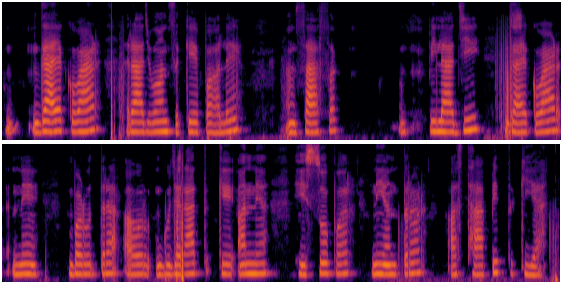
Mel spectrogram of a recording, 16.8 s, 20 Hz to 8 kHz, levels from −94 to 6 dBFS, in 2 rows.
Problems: background sounds at intervals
